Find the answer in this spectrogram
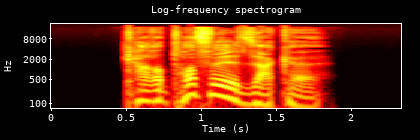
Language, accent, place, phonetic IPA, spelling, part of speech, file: German, Germany, Berlin, [kaʁˈtɔfl̩ˌzakə], Kartoffelsacke, noun, De-Kartoffelsacke.ogg
- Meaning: dative of Kartoffelsack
